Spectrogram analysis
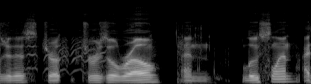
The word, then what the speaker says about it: Luclin: place where people could decide how things were pronounced. So, there's two moons, I've told you this, Druzel Row and Lucelin. I say Lucelin, but I've heard some of the developers call it Luclin.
